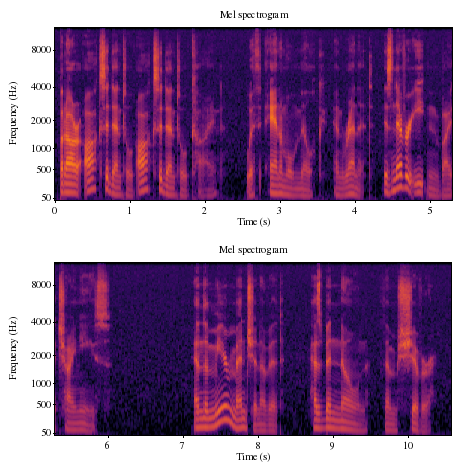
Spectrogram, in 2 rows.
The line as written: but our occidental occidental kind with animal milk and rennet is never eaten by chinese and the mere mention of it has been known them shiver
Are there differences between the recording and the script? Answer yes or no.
no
